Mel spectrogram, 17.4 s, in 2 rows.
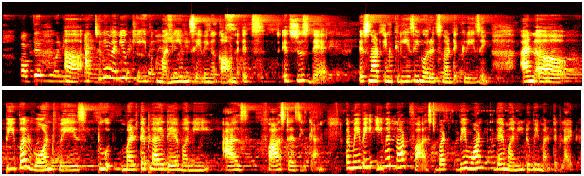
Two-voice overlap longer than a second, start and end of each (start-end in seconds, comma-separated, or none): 0.9-3.5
